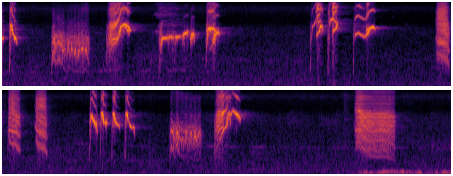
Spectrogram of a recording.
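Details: Lure song of a long-tailed shrike, varied 'toet toet' style, used to get other shrikes singing: clipped high notes, rising and falling warbled whistles and harsh buzzy bursts, ending in a rough noisy squawk.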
